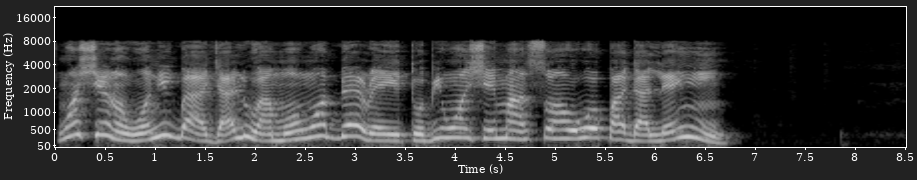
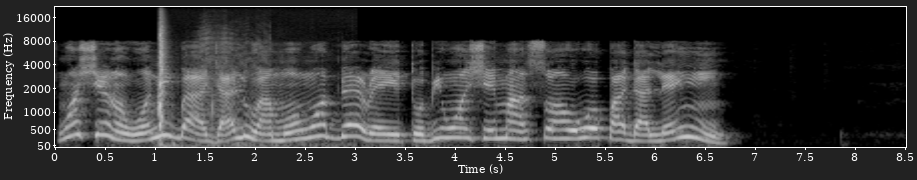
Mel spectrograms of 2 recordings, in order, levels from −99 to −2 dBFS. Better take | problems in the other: first | background sound (Fire); 3 dB below the speech

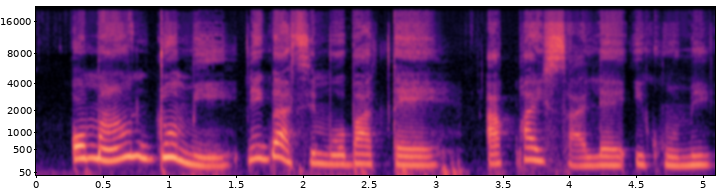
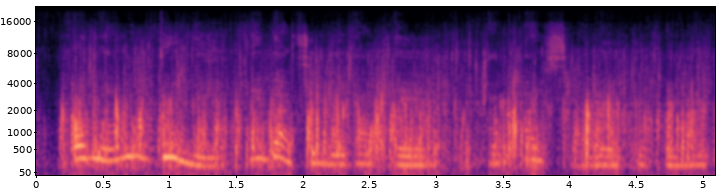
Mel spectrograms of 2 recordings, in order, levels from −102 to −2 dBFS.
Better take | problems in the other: first | noise reduction (neural mask model RNNoise)

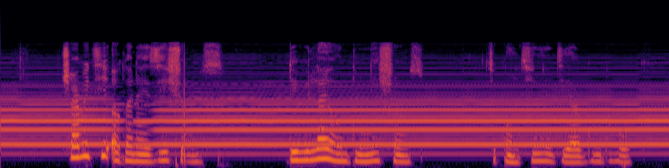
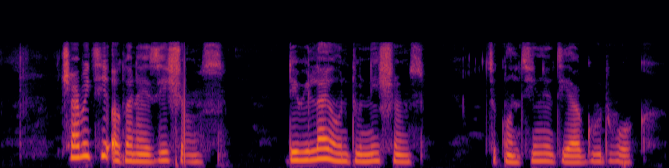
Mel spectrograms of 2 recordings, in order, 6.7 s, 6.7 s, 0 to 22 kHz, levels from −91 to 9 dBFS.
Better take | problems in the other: second | background sound (Wind instrument, woodwind instrument); as loud as the speech

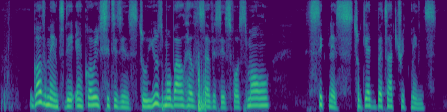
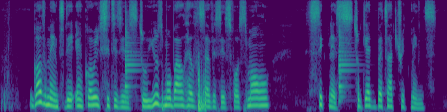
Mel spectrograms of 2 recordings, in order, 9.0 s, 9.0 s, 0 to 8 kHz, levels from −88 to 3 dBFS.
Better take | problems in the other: first | background sound (Snare drum); 14 dB below the speech

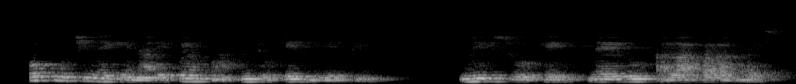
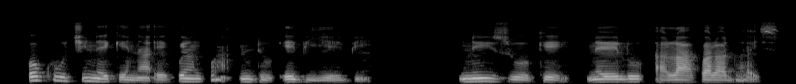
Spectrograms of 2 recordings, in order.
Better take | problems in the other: second | room echo; dies away in 2 s

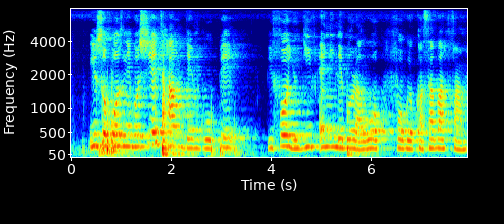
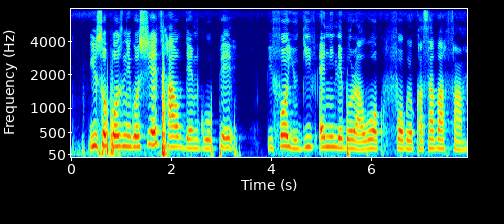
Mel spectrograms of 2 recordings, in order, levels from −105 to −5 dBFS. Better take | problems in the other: second | room echo; dies away in 1 s

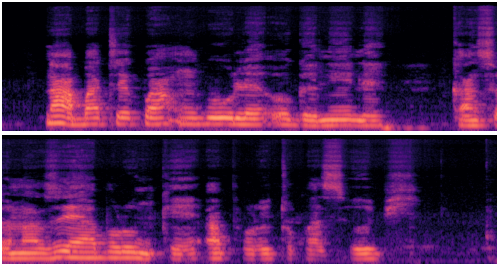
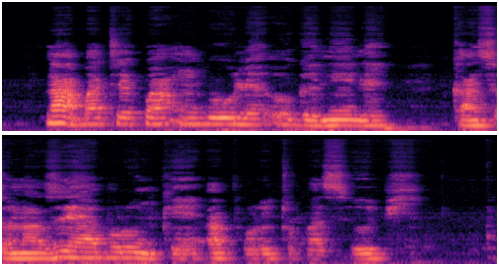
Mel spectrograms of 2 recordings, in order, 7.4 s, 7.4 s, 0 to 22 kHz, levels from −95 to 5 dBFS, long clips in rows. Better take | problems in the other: first | room echo; dies away in 0.2 s

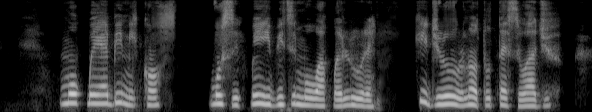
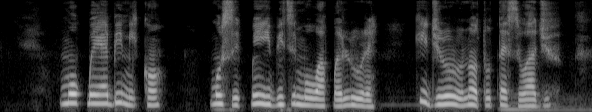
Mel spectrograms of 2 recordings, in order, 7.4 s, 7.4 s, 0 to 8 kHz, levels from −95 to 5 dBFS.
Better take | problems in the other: second | noise reduction (neural mask model Resemble Enhance denoiser)

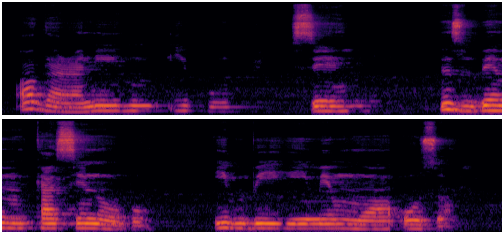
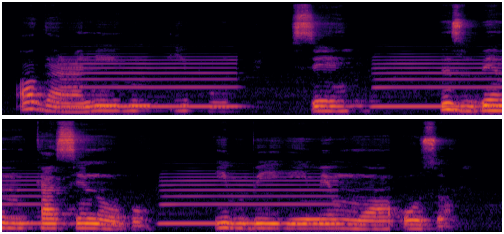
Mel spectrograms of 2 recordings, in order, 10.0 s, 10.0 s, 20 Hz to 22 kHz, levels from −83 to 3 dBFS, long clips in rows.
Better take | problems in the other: first | background sound (Wind instrument, woodwind instrument); 9 dB below the speech

